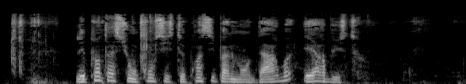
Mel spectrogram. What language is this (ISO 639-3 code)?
fra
